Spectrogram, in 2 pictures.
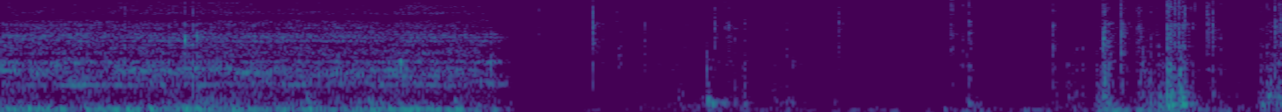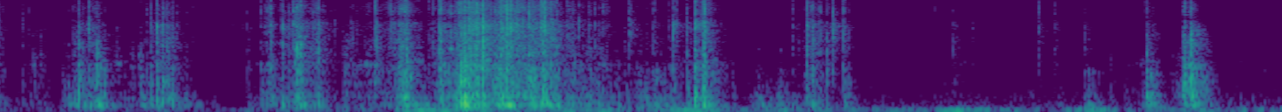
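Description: Dry, crunchy bagel croutons rattling and shifting inside a clear plastic container as it is handled: an irregular run of light clicks and rustles, busiest about nine seconds in, after a few seconds of faint room tone and then silence.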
